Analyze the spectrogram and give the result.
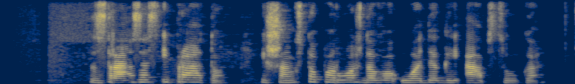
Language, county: Lithuanian, Utena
